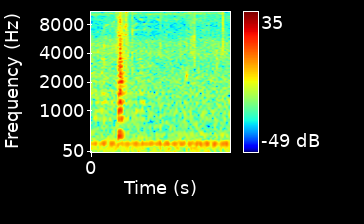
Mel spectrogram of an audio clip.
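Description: A truck horn chirps once as the truck is locked: one short, bright honk over a steady low engine hum.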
